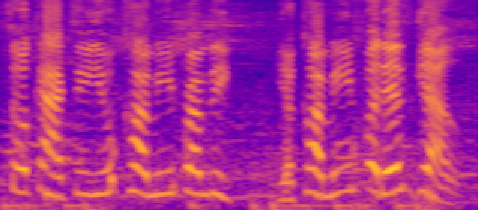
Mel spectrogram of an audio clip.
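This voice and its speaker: A Trinidadian woman doing lively, teasing interviews with guests at a party as an event reporter. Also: high voice, normal speed. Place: outdoor party. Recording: crowd chatter and music behind. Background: music and crowd.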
